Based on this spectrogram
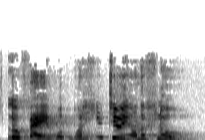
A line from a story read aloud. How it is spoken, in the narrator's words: Detective Ye yells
